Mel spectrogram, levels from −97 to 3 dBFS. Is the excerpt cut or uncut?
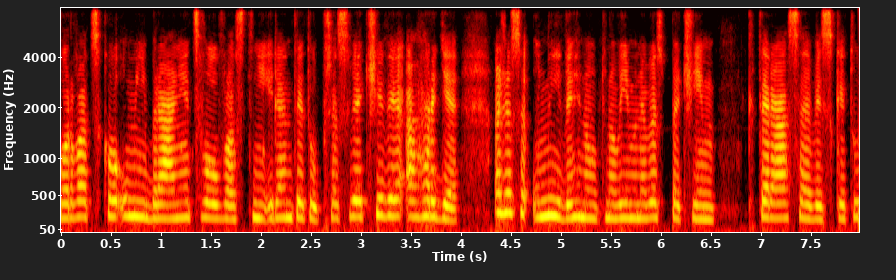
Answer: uncut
